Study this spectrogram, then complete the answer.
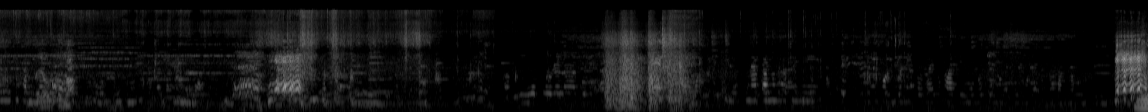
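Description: Goats bleat in several separate calls, some close and loud and others fainter, mixed with people talking casually on a farm.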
